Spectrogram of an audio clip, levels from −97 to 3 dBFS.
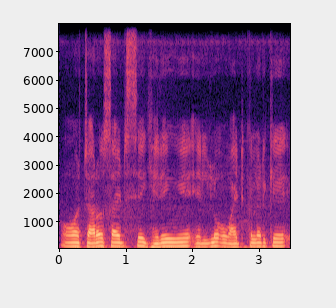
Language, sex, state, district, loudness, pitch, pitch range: Hindi, male, Bihar, West Champaran, -14 LUFS, 130 Hz, 120-135 Hz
